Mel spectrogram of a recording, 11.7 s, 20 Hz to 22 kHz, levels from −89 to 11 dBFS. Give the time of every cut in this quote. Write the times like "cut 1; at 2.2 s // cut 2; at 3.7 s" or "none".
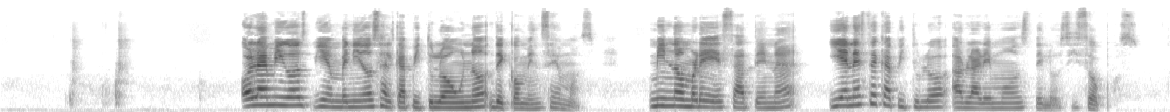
none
